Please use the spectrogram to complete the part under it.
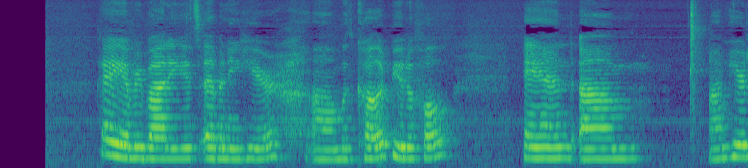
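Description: A young woman speaks calmly and close to the microphone.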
